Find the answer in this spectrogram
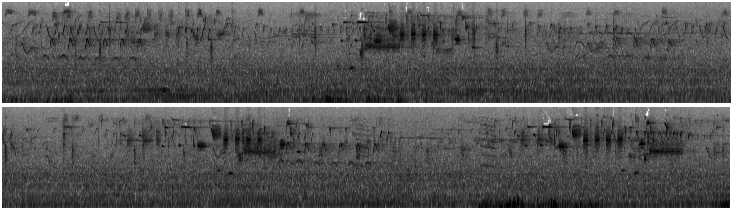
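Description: Songbirds singing: rapid high chirping phrases throughout, louder in three spells several seconds apart, over steady outdoor background noise.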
